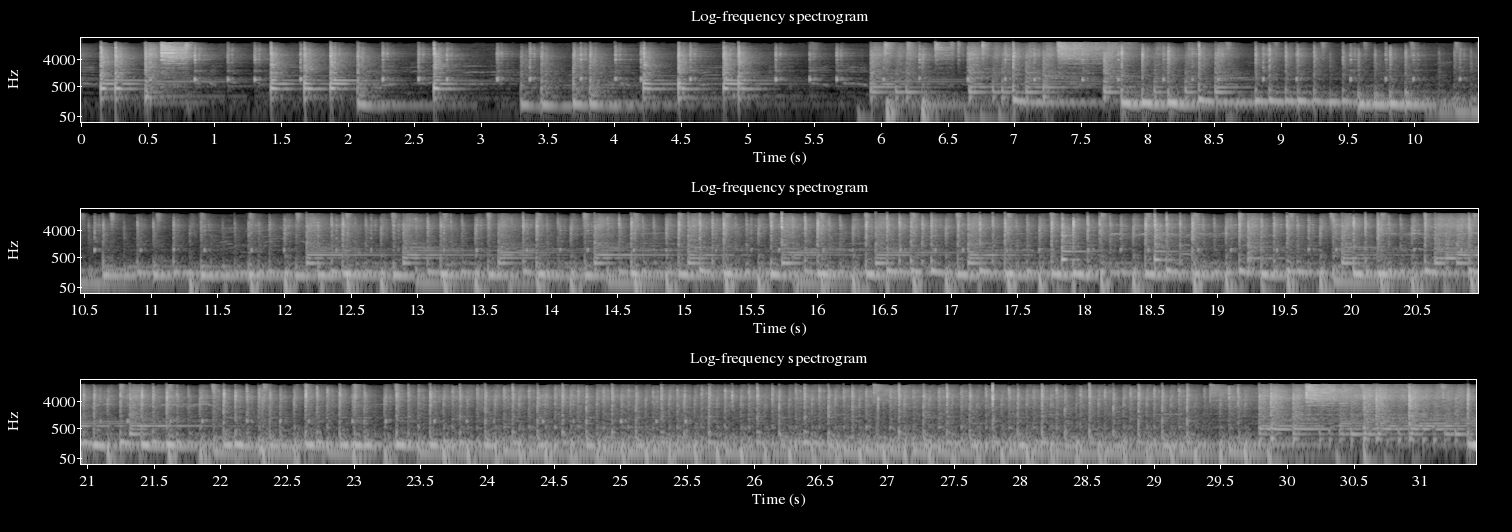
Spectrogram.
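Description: Drum kit played in a live solo passage: spaced-out hits for the first six seconds or so, then a dense, continuous rhythm on drums and cymbals that runs on without a break.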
